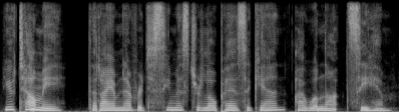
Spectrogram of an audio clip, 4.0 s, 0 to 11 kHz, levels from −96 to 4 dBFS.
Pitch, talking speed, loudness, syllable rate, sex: 205 Hz, 270 wpm, -21 LUFS, 5.9 syllables/s, female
